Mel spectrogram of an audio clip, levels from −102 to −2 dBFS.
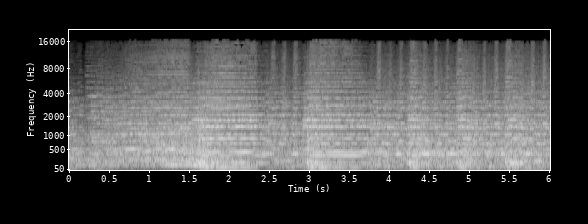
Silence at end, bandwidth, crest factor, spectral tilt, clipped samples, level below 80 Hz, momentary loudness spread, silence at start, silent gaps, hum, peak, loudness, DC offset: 0 s; 17 kHz; 16 dB; -4.5 dB/octave; under 0.1%; -48 dBFS; 7 LU; 0 s; none; none; -6 dBFS; -22 LUFS; under 0.1%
